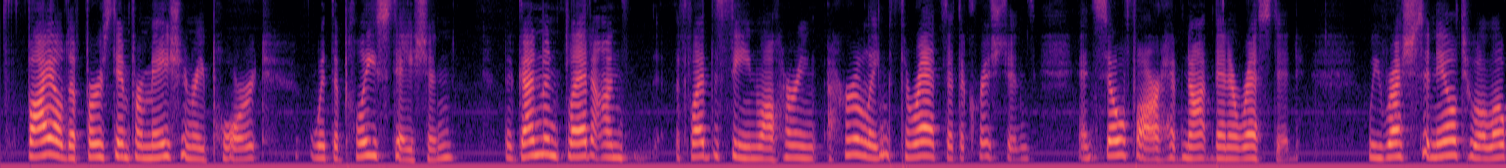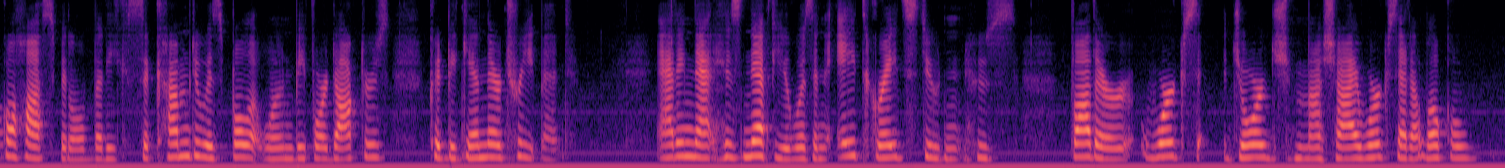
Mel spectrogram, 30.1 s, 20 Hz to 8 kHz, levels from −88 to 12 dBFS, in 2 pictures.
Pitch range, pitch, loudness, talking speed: 190-235 Hz, 210 Hz, -22 LUFS, 130 wpm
